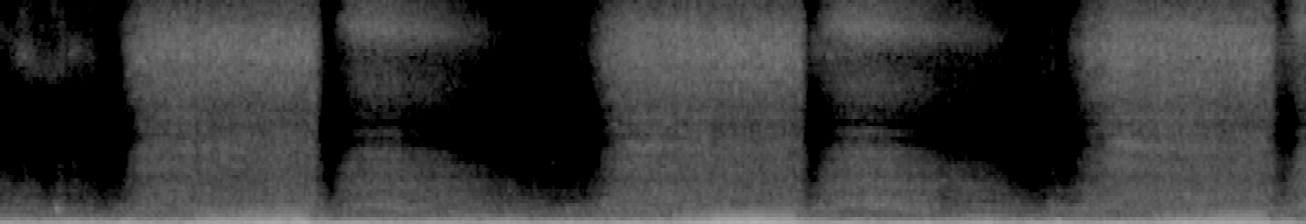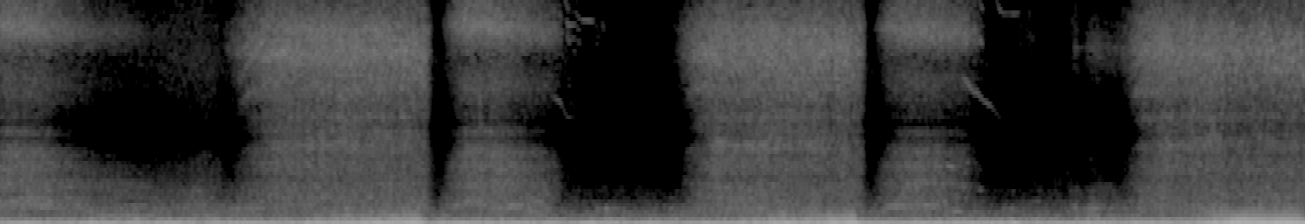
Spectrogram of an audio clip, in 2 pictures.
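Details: French Bulldog named Solaimy, a female puppy, snoring while asleep: low rumbling snores repeating about every two to three seconds, each with a rasping breath, under a steady low background hum.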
